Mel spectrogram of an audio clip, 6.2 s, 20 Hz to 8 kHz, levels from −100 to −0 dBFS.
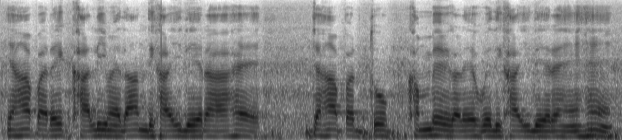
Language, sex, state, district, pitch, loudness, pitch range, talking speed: Hindi, male, Manipur, Imphal West, 115 Hz, -15 LUFS, 110-125 Hz, 185 wpm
